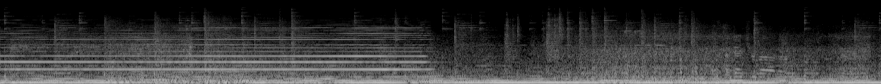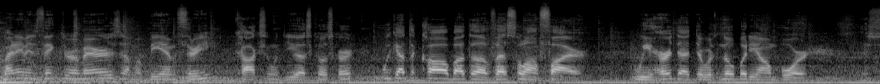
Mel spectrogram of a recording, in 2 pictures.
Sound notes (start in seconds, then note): 0.0 horn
